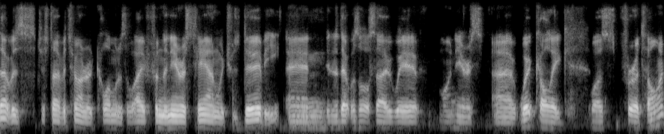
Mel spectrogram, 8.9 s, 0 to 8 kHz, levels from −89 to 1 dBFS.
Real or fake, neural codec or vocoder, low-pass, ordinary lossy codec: real; none; 7.2 kHz; Opus, 24 kbps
